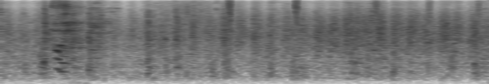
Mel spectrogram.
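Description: Train carriages in the video game Tomb Raider: The Last Revelation rattle with a steady rushing roar and a faint rhythmic clickety-clack, continuous and without talk.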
